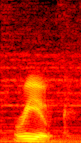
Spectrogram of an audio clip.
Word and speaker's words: Ryuk: Ryuk? – Yep, Ryuk.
